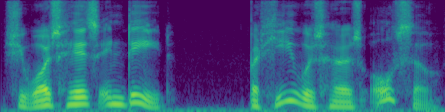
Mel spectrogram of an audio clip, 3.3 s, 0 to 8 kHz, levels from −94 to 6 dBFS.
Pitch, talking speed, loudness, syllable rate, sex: 120 Hz, 160 wpm, -19 LUFS, 4.1 syllables/s, male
